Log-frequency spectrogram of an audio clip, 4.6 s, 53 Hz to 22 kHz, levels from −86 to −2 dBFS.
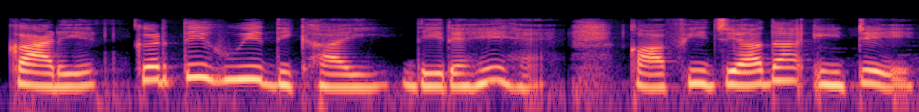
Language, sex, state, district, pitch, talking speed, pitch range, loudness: Hindi, female, Bihar, West Champaran, 235 Hz, 130 wpm, 215-285 Hz, -17 LUFS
